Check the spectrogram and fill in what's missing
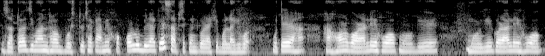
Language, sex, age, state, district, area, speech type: Assamese, female, 45-60, Assam, Biswanath, rural, spontaneous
